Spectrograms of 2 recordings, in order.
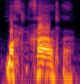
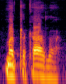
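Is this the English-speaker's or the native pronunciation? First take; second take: native; English. First: It is said with the original native sounds. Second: It is said the way English speakers say it. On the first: This is the original name, meaning the tides' movement. The speaker calls it right. "but the real issue is uh, Machlakatla" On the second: This is the outsiders' version of the name. The speaker calls it wrong.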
